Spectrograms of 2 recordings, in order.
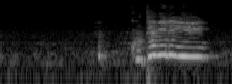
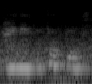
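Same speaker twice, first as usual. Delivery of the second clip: muttering to himself; 11 semitones lower, 14 dB quieter, faster than usual. Acted.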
